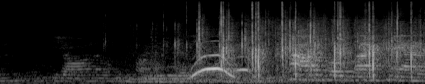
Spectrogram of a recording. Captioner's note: audience applauding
